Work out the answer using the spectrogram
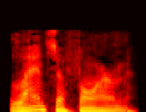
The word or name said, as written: lanciform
